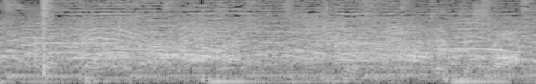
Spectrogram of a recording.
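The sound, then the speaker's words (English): A large crowd of boys in cowboy hats cheers and shouts around a colorful mule-shaped piñata hanging from a tree as they take turns whacking it with a stick, a continuous, loud, excited din of young voices. “A large crowd of boys in cowboy hats surrounds a colorful mule-shaped piñata suspended from a tree. Several boys take turns whacking their piñata with a stick.”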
